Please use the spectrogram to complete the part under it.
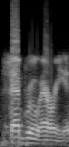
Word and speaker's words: February: Just like February, it's not February. The R is said kind of quickly, so it might come across as February, but the R should be pronounced.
